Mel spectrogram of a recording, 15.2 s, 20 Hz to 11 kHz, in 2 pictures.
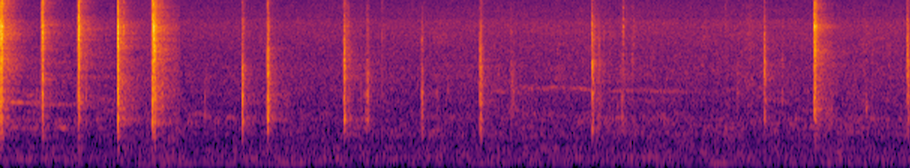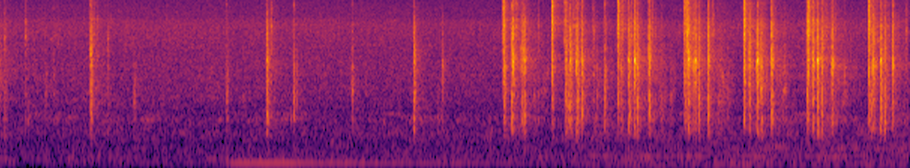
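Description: Fingertips of both hands tap and type on the hollow keys of a black plastic A4Tech full-size keyboard. Sparse, sharp, bright clicks come first, then a quick, dense burst of typing near the end, with a faint low hum underneath.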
